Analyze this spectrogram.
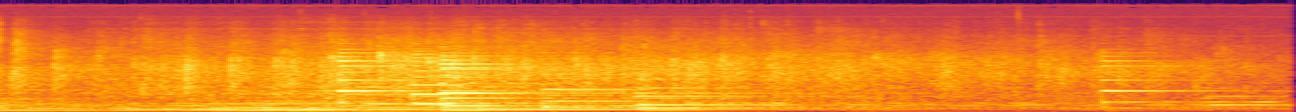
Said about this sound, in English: Stand to your feet, everybody, and clap for Jesus.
